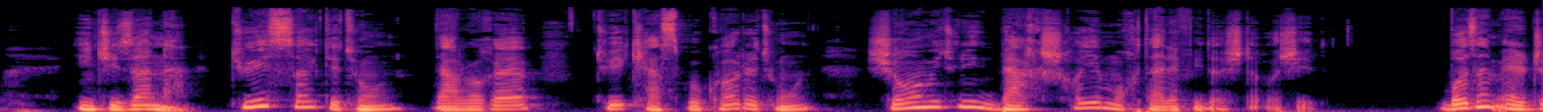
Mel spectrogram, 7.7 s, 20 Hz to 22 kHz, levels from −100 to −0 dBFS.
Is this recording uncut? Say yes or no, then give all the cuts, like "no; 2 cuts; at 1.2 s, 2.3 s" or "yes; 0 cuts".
no; 1 cut; at 1.0 s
